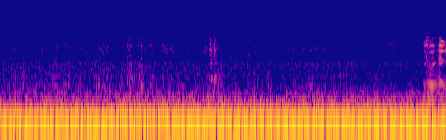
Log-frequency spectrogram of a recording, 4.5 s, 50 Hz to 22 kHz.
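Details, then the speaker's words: 1980 Pontiac Trans Am Turbo 301 V8 revived after sitting about 18 years, on a test drive; deep steady rumble under load, then a short airy chirp as throttle lifts; normal turbo spool and blow-off. "and it runs so good and you can hear see if you can hear the turbo kick on blow off noise this thing sounds fantastic"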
